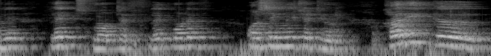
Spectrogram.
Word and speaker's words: Leitmotiv: Leitmotiv. Now let pronunciation again. Leitmotiv or signature tune.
